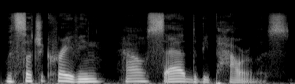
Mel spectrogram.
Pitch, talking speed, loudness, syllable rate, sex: 125 Hz, 185 wpm, -19 LUFS, 4.6 syllables/s, male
